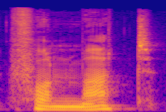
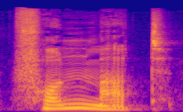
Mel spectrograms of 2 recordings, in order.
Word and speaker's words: von Matt: Der Name also von Matt, das wird ja im Deutschen wie ein Adelstitel ausgesprochen. Also in Deutschland sagt man von Matt. In der Schweiz spricht man den Namen ganz anders aus. Also in der Schweiz heißt es von Matt, das heißt praktisch von der Wiese.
